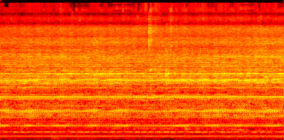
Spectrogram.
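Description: An electric meat grinder runs steadily and close, its motor and gears whirring with a dense mechanical ratcheting drone as it grinds and mixes chunks of gray hog meat, with no talk.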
